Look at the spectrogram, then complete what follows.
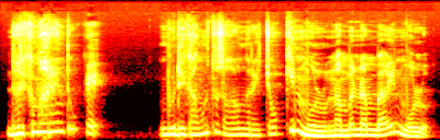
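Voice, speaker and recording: A man's voice: on the high side, lively intonation, fast talker, warm tone. Exasperated young fiancé, acted by a man. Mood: annoyed, suspicious. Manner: pleading, scolding, informal and insistent. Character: exasperated, protective young fiancé arguing before his wedding. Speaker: voice actor. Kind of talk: boyfriend ASMR roleplay, one-sided dialogue.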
